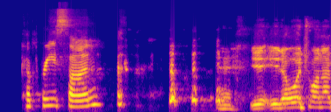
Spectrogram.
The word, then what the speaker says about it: Capri Sun: here's the last one my wife always jokes with me I always say it wrong capricon Capri Sun you know which one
